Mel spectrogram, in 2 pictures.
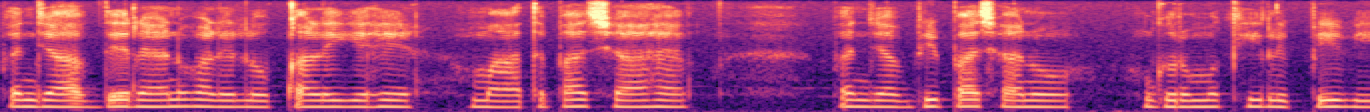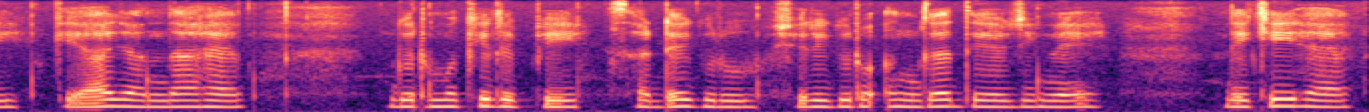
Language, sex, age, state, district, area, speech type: Punjabi, female, 18-30, Punjab, Tarn Taran, rural, spontaneous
